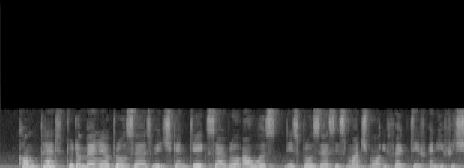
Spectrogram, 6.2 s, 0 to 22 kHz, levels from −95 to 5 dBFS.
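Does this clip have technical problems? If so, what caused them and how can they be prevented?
No, nothing stood out as a technical problem on listening to this speech clip, so there is nothing to trace back or prevent.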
